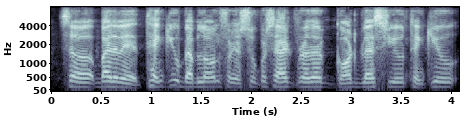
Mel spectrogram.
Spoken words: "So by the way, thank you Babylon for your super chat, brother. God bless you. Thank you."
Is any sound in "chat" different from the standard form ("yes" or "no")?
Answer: yes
